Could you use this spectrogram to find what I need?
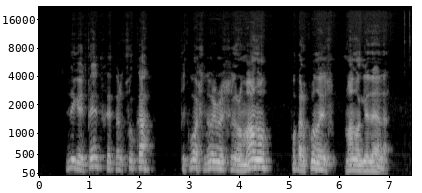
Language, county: Lithuanian, Šiauliai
